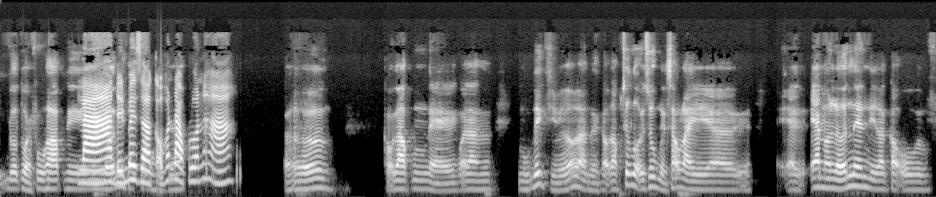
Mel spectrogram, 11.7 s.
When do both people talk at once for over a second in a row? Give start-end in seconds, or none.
0.9-2.2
